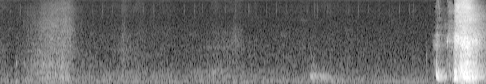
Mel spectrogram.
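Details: Sneezing with a bad cold: soft breaths build up, then one loud, explosive sneeze at the end.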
